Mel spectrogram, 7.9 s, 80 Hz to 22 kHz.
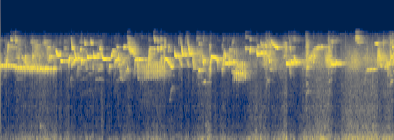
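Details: Black Siskin x Russian Canary hybrid, crested and 50% variegated, hatched August 2009 and taught European Goldfinch notes, delivering a continuous rapid stream of high twitters, buzzy trills and whistled slurs over faint low hum.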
